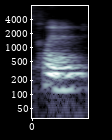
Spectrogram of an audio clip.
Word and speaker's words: Clinton: you are you know it's it's Clinton it's where uh the the te is silent but it's always sweet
